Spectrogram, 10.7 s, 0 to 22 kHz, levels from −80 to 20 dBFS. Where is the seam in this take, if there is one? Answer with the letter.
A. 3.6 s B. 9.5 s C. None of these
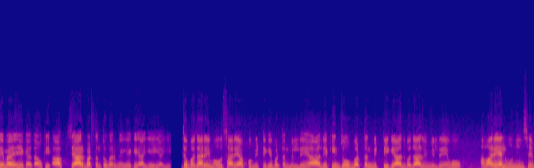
A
